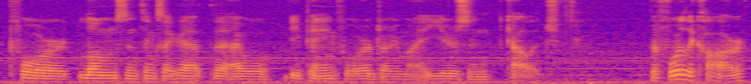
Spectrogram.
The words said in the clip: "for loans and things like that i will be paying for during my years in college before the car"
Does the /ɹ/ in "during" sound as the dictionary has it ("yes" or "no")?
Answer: yes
